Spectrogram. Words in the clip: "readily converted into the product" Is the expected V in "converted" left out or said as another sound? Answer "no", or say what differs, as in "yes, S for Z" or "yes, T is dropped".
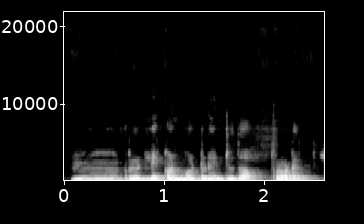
no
